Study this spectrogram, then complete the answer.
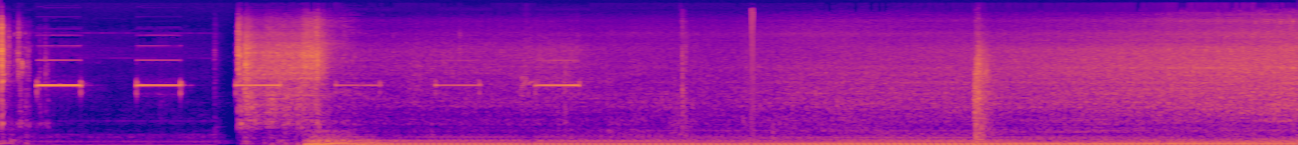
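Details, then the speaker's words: Acura RSX with newly installed Comptech supercharger, untuned, first start: chime beeps, quick crank and catch, then steady, even idle with no belt squeal or slipping; normal idle. "all right everything sounds pretty good belt looks good it's not slipping off oh very nice"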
